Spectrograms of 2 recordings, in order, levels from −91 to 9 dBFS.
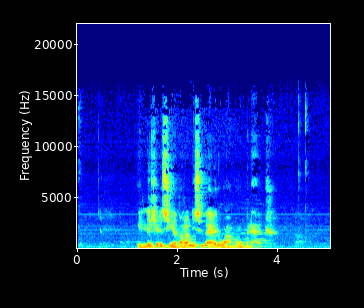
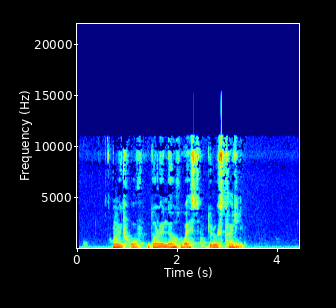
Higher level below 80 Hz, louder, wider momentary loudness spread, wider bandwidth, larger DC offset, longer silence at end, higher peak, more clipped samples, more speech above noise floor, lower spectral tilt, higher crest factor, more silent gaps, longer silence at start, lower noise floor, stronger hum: second, -56 dBFS vs -36 dBFS; second, -18 LUFS vs -13 LUFS; first, 12 LU vs 8 LU; about the same, 15.5 kHz vs 14.5 kHz; neither; about the same, 1.1 s vs 1.1 s; about the same, -2 dBFS vs 0 dBFS; neither; about the same, 33 dB vs 36 dB; second, -4 dB/octave vs -5.5 dB/octave; about the same, 18 dB vs 16 dB; neither; first, 1.2 s vs 0.7 s; about the same, -51 dBFS vs -49 dBFS; neither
